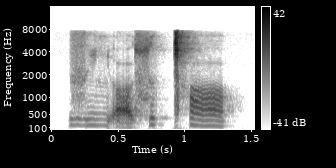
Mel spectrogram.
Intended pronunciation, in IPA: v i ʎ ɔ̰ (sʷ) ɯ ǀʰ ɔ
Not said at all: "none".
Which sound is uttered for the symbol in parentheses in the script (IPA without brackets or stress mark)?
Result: sʷ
